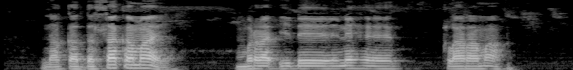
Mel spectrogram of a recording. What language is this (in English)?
Mada (Cameroon)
